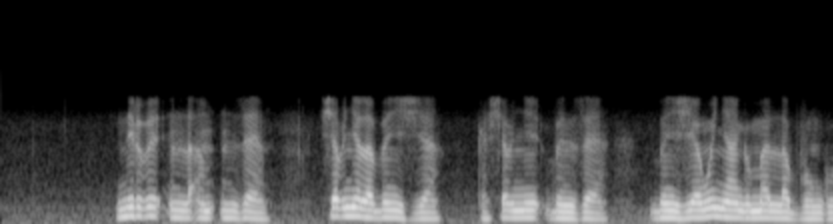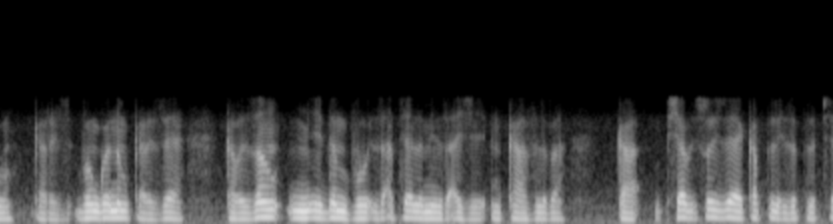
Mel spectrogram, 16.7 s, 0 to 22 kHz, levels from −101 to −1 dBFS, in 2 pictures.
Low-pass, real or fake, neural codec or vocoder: 3.6 kHz; real; none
